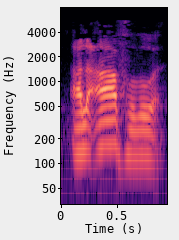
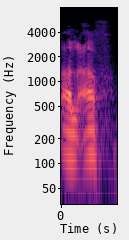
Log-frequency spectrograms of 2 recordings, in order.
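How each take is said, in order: First: The final w is added as a separate syllable. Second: The final w is said softly, barely audible. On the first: The speaker calls it wrong. "اینجوری که نمیگید که بهت میخندن اصلا" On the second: The speaker calls it right. "واو داری میگی، شنیده نمیشه"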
